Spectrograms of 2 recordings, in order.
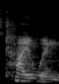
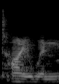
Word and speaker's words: Tywin: said it right uh yeah it's thai wind because i always get taiwan mixed up with um a beautiful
